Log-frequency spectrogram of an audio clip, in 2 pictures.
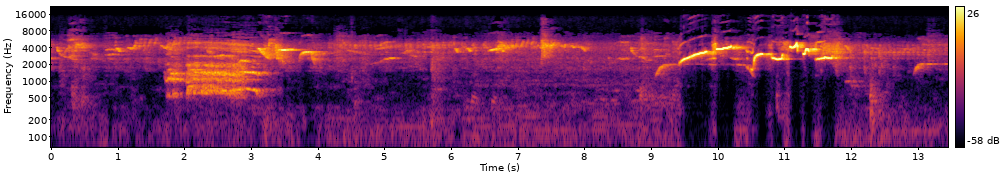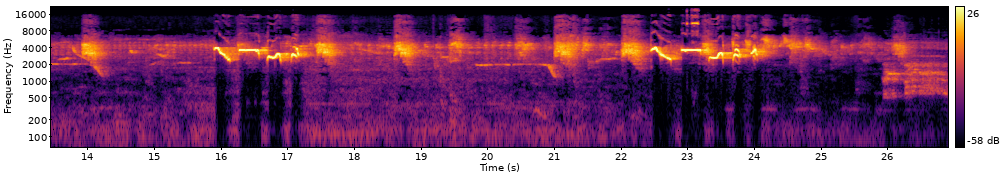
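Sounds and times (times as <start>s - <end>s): bird singing whistled phrases: 9.1s - 12.0s, 12.9s - 14.4s, 15.4s - 17.4s, 18.9s - 24.2s.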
